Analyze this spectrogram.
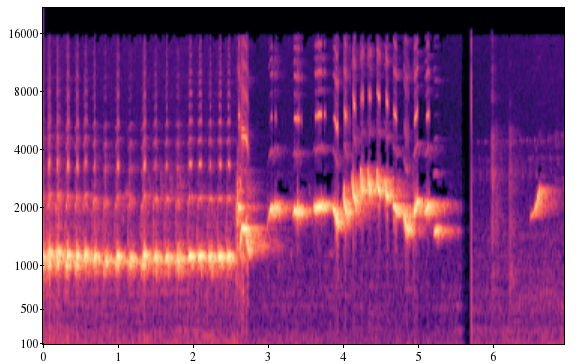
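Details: Lure song of a white-rumped shama to make birds reply: a steady buzzy pulsing note repeated rapidly for two and a half seconds, then clear rising and falling whistles and a final short upslurred whistle.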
